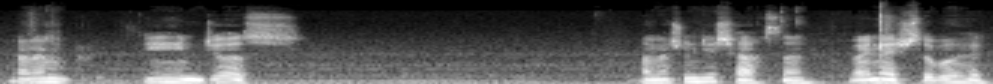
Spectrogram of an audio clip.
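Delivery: ordinary delivery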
